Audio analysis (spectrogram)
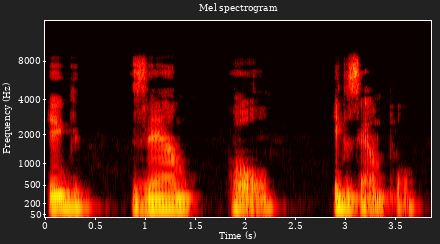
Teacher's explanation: in the word example, it's the second syllable that's stressed. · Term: word stress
